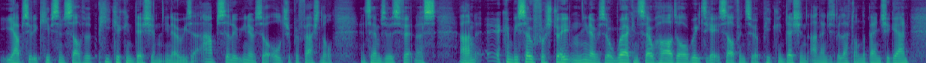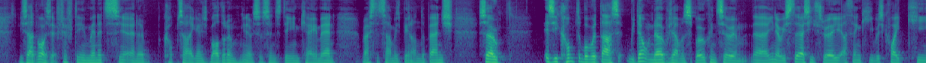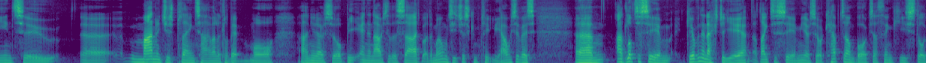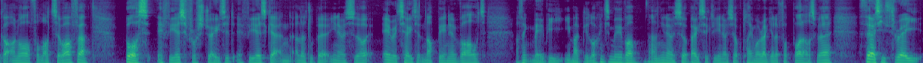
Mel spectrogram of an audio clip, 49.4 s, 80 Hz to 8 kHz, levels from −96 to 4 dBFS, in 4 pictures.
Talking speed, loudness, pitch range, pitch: 270 wpm, -31 LUFS, 100-115 Hz, 110 Hz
